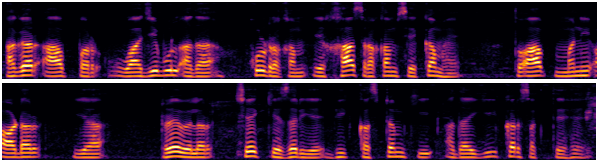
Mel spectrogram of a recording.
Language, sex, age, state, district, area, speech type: Urdu, male, 18-30, Uttar Pradesh, Saharanpur, urban, read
